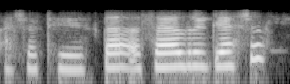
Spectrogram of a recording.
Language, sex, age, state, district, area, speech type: Kashmiri, female, 18-30, Jammu and Kashmir, Bandipora, rural, conversation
